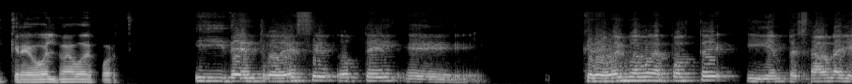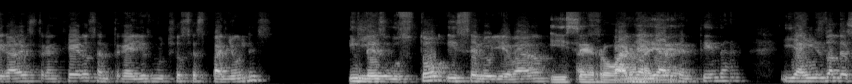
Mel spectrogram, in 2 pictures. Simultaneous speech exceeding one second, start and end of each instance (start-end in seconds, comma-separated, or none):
14.0-15.4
